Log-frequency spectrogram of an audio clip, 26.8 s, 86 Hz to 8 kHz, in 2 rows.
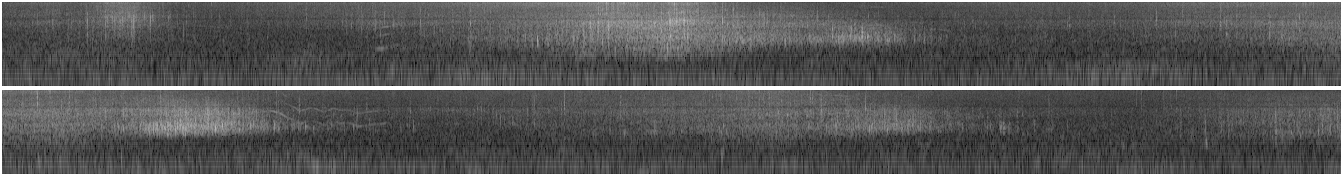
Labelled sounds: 3.7	4.2	killer whale, Bigg's (transient), Gulf of Alaska transient, 0.54 to 2.4 kHz

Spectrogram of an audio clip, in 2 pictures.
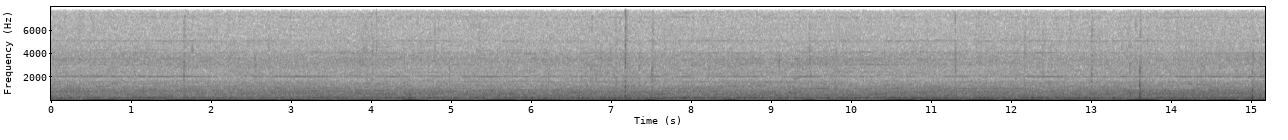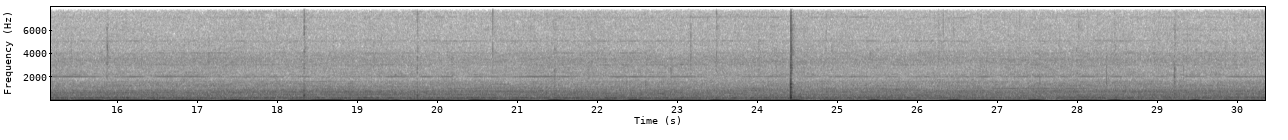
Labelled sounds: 25.4	30.3	vessel noise, 0 to 8.0 kHz

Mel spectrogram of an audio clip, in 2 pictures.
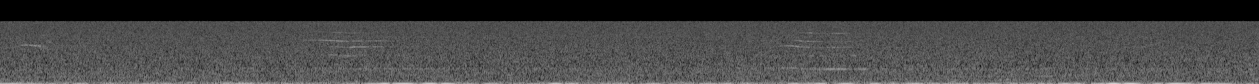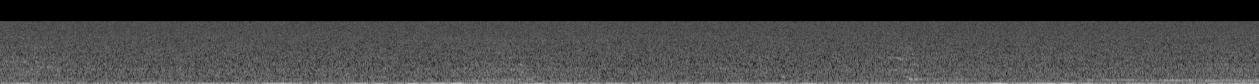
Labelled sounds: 0.2	0.5	humpback whale, 2.2 to 2.6 kHz
3.0	3.7	humpback whale, 2.1 to 3.1 kHz
7.8	8.3	humpback whale, 2.1 to 4.5 kHz

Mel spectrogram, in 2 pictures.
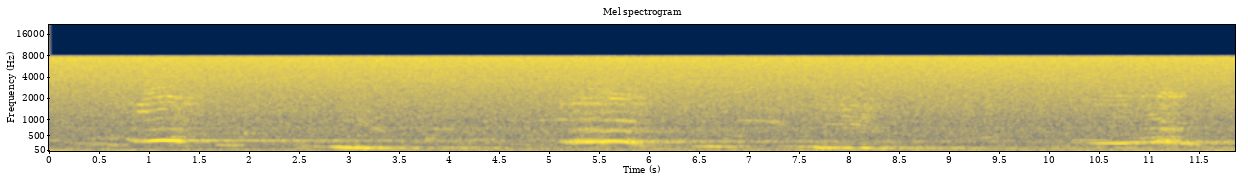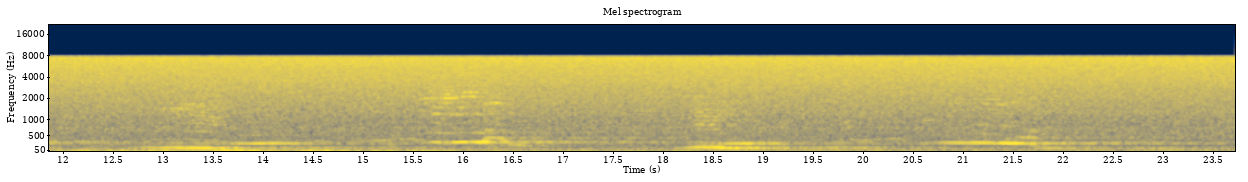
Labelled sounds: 0.9	1.4	humpback whale, 1.2 to 2.2 kHz
5.1	5.9	humpback whale, 0.90 to 1.8 kHz
7.1	7.4	humpback whale, 0.80 to 0.99 kHz
10.5	11.4	humpback whale, 2.0 to 2.5 kHz
15.8	16.2	humpback whale, 2.0 to 2.2 kHz

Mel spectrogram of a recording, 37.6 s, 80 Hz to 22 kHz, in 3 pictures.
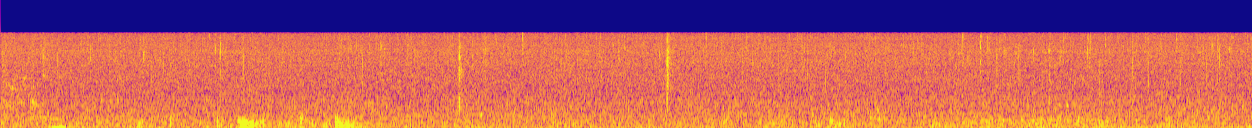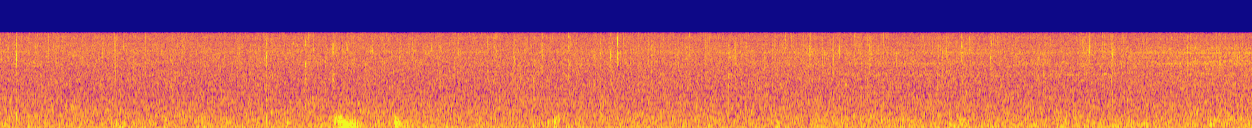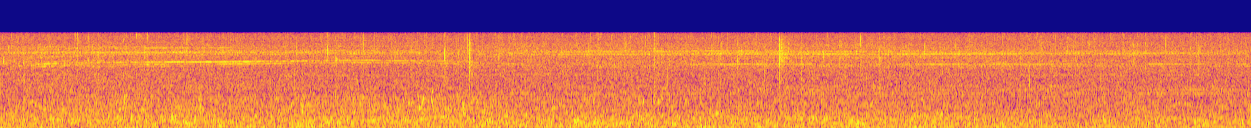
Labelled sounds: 25.4	25.6	vessel noise, 2.7 to 3.1 kHz
26.5	27.9	vessel noise, 2.9 to 4.9 kHz
28.4	28.8	vessel noise, 3.2 to 3.6 kHz

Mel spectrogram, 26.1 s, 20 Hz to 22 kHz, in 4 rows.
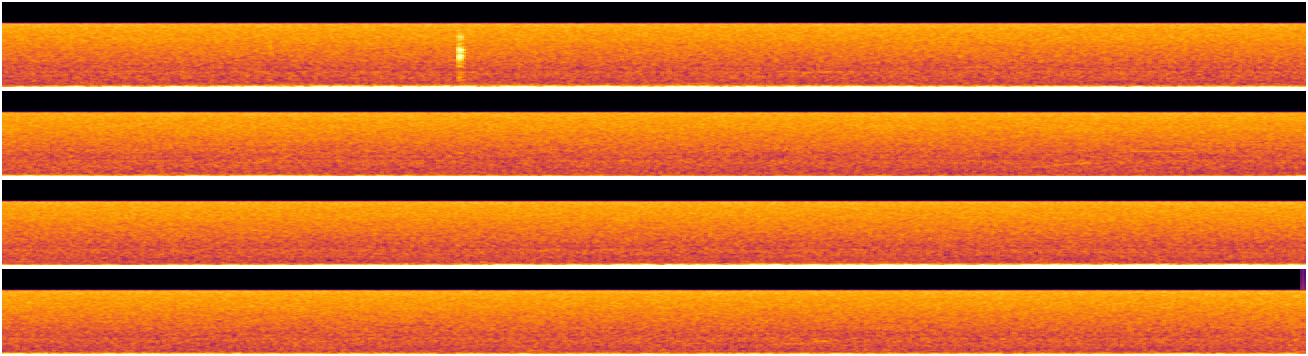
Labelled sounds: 12.2	12.5	humpback whale, 1.15 to 1.25 kHz

